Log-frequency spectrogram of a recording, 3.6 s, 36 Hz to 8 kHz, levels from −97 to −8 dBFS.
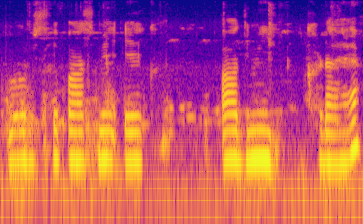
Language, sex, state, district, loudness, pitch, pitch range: Hindi, male, Uttar Pradesh, Saharanpur, -17 LUFS, 165 Hz, 160-170 Hz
